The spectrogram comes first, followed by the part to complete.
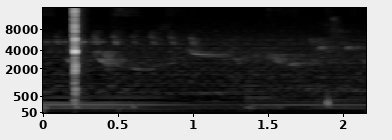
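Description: A single crisp click of a golf wedge striking the ball on a short pitch shot, a fraction of a second in.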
